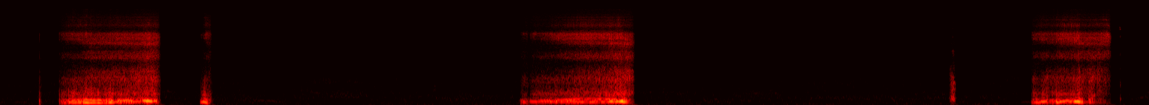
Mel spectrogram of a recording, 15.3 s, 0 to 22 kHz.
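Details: Sleeping dog snoring: three loud, rough snores over about 15 seconds, each one to two seconds long, separated by silent pauses; slow snoring at about 12 breaths a minute.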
